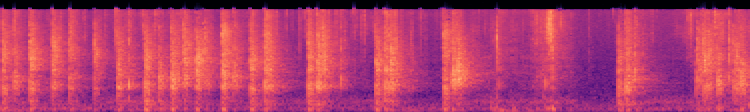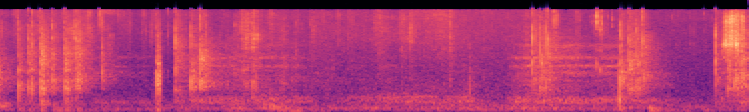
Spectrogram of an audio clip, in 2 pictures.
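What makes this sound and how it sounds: A small, hollow printed cardboard box for a vintage card deck, still holding its cards, is held in sequined fingerless-gloved hands and tapped with long acrylic nails. A rapid series of crisp, bright clicking taps comes through for about seven seconds, then gives way to softer scratching and rustling before a few sharp taps at the end.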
